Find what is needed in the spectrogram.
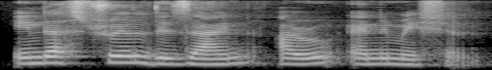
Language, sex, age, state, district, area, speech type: Assamese, female, 18-30, Assam, Udalguri, rural, spontaneous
